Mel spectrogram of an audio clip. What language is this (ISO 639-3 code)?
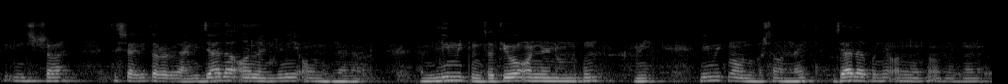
nep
